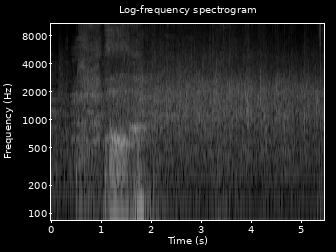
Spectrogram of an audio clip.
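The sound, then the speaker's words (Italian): An audience applauds steadily, a dense wash of many hands clapping that swells briefly near the start and then holds at an even, moderate level throughout. “Grazie molte, questo applauso lo capisco per la patria.”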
